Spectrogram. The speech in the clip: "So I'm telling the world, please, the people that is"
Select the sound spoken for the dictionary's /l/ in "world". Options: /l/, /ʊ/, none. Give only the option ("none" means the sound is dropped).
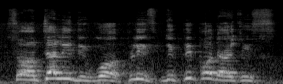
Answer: none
